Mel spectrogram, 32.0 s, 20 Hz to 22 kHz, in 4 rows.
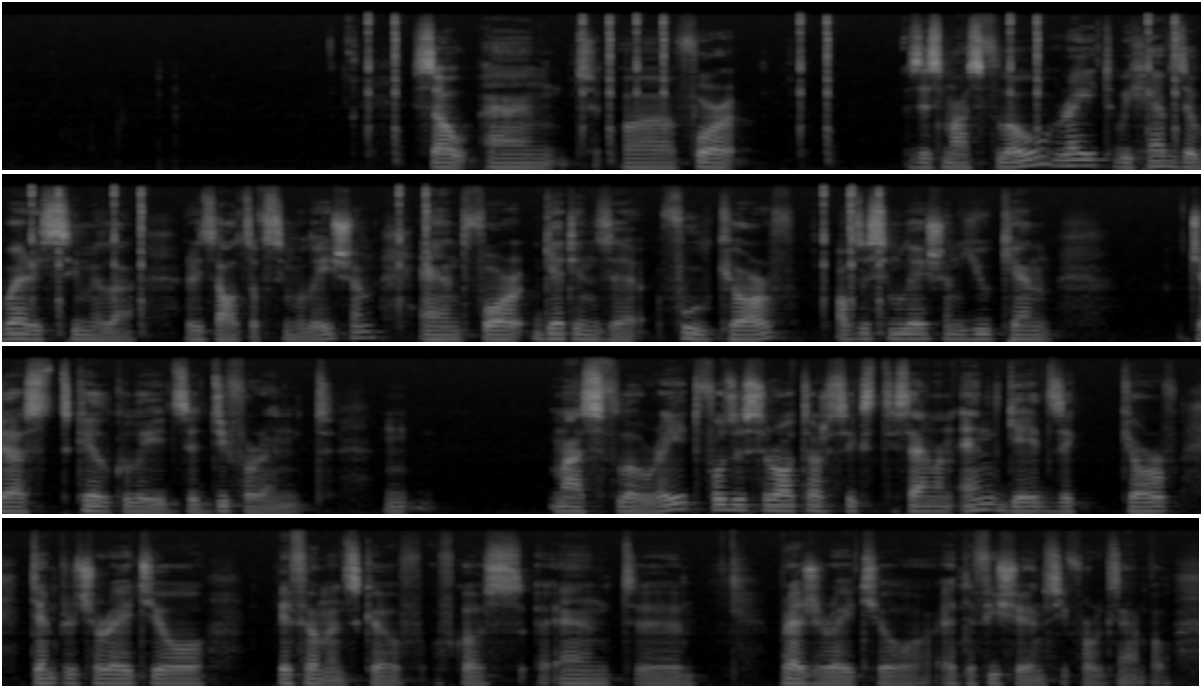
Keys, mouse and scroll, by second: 1.6-2.6 scroll up 1, 26.6 middle click.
